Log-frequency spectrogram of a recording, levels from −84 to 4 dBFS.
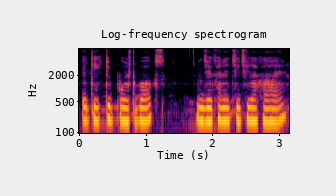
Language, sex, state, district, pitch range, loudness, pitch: Bengali, female, West Bengal, Cooch Behar, 180-190 Hz, -15 LUFS, 185 Hz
